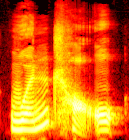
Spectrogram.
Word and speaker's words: Wen Chou: Ang, Liang, Yan Liang, Wen Chou, Wu En, Wen, Chi Ou, Chou, Wen Chou.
